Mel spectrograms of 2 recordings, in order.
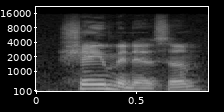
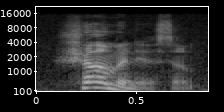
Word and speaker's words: shamanism: you pronounce it well the proper british pronunciation would be shamanism and the practitioner of shamanism would be the shaman now in american english there is another accepted pronunciation shaman so a shaman would be a practitioner of shamanism both the american and english conventions are technically acceptable pronunciations so one could say either shamanism or shamanism shaman or shaman however in academic circles you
